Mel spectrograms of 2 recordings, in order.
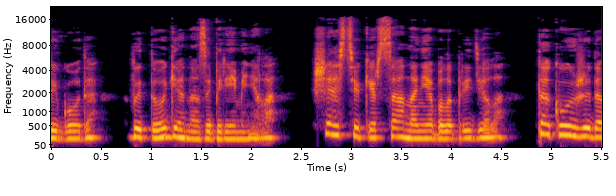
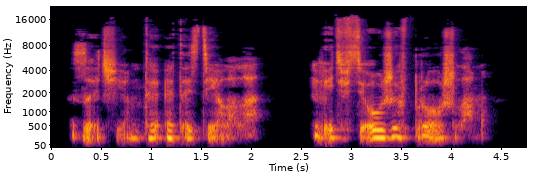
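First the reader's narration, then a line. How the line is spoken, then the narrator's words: Moaning. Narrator (Russian): простонал Кирсан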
